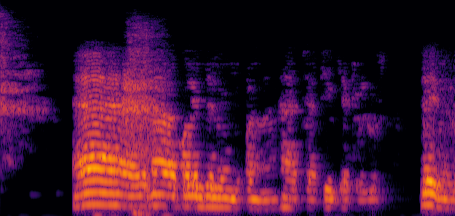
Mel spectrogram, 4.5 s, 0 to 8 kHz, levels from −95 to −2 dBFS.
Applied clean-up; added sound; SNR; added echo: classical method WPE with log-MMSE.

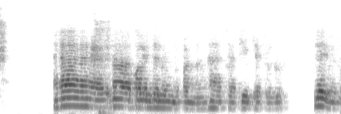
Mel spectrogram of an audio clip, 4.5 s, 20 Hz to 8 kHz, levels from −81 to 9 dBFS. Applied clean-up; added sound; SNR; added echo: neural mask model DeepFilterNet 3.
